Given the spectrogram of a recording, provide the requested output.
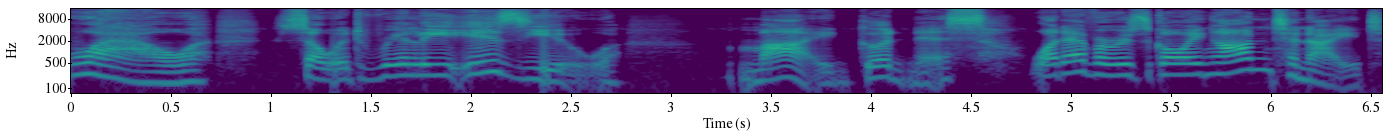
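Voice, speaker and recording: A put-on character voice from a woman, fairly high in pitch and fairly slow in pace. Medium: video game. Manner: chatty, exclamatory.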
